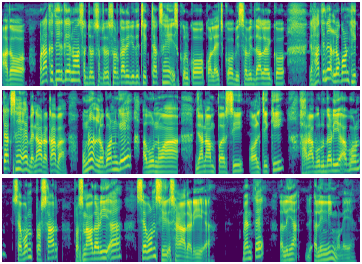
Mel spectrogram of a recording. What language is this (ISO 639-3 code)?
sat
